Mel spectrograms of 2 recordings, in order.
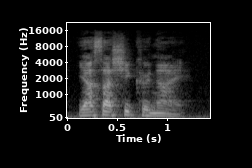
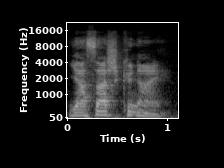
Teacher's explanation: it okay one more time for a good measure yasashikunai and sometimes the s-h-i she can sound like shh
